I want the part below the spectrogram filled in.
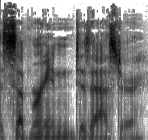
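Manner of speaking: usual speaking voice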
